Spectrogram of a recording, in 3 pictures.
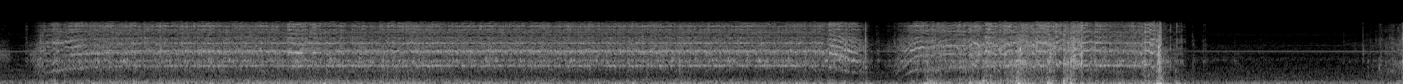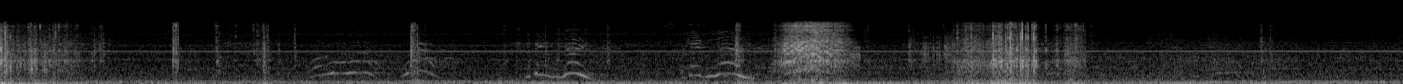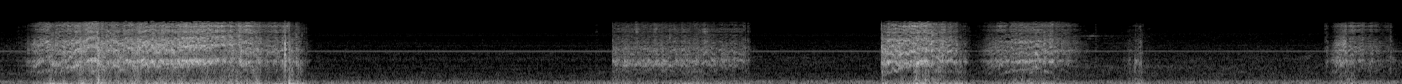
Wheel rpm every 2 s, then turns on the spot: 100, 230, 230, 230, 150, 200, 30, 30, 0, 0, 0, 30, 20, 0, 130, 150, 0, 40, 30, 50, 10.
14-16 24-26 34-36 38-40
